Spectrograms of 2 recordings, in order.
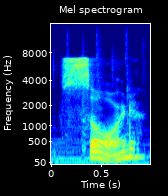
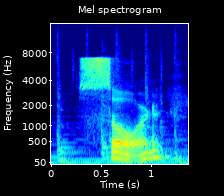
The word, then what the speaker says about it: sword: pas règle générale par mais la W pas prononcé du tout W silence dit sword sword et dit answer answer et non pas answer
